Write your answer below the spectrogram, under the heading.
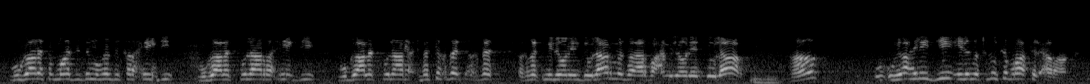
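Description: Over noticeable background noise, a man speaks in an extremely high pitch. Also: fairly quick pace. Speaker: media personality. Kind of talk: TV panel discussion. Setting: phone call. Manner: animated.

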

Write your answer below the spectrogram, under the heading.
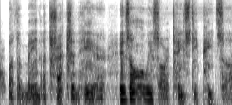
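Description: In a put-on character voice, a man with a very deep, low pitch speaks at a fairly slow pace. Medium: voice reel. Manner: upbeat, showman-like.

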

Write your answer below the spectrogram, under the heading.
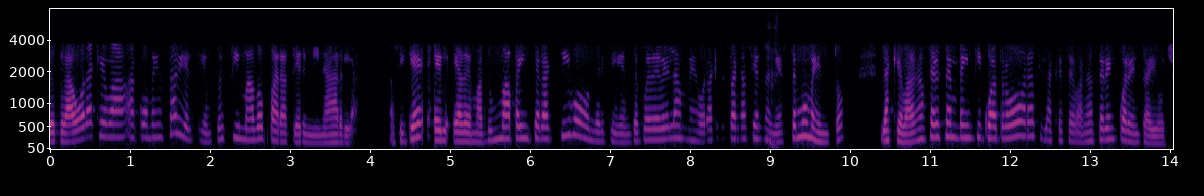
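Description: An unremarkable speaking voice moves at a moderate pace with lively intonation and big swings in loudness. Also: woman, fairly high pitch for a woman. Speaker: utility company customer service manager. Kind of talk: radio interview.

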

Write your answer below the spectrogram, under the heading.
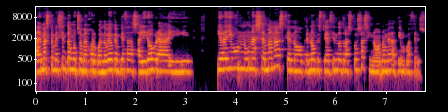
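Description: At a very fast pace and in a monotone, flat way, a woman with a fairly high pitch talks over a quiet background. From León, Spain; Spain. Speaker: painter and author; interviewee. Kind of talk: interview. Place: home room. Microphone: video call.

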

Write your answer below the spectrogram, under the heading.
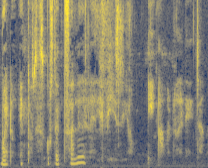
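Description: She speaks in a whisper. The delivery is on the slow side. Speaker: ASMR creator playing a receptionist. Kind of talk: role-play phone talk, soft-spoken. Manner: soft, low ASMR role-play voice. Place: home room. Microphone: earbuds.

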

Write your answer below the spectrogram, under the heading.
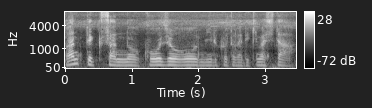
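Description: A male speaker, moderate pace, some light noise behind him. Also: dry sound with no echo. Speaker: travel vlogger. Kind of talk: casual vlog chat. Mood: curious, pleased. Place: street. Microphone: phone near.

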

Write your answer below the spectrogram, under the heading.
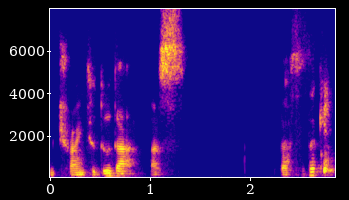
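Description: With a Brazilian accent, a man talks with ordinary pitch variation. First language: Portuguese. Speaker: business owner and board member. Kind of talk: self-introduction at members meeting. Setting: meeting room, recorded on Zoom. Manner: halting, many fillers.

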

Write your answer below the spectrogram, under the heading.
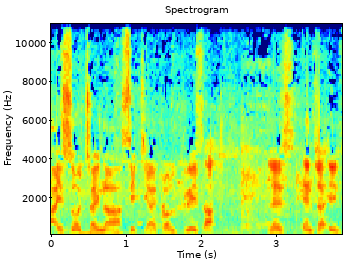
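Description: Faint music plays in the background as the voice, dry with no echo, moves with ordinary pitch variation. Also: man. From Kenya. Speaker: vlogger's companion. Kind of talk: casual account to camera. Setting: outdoors. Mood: indignant storytelling. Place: street. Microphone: phone near.

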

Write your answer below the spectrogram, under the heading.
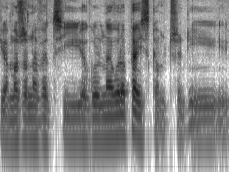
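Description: Fairly low male speech over noticeable background noise. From Poland, Łowicz. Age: 40s. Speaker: mayoral candidate, local politician. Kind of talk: political debate. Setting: radio studio. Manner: halting, many fillers.

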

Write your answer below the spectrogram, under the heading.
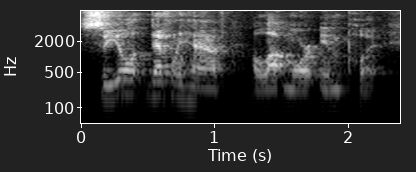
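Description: A man talks fast at a medium pitch with a fairly bright tone and ordinary pitch variation, with audible room echo around him.

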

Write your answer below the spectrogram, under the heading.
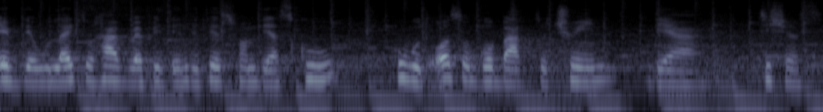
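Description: Clear music plays behind a woman speaking at a moderate pace. Her pitch is fairly low and her intonation is monotone and flat. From Liberia. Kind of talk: interview answer. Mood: grateful, earnest. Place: office. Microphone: lapel.

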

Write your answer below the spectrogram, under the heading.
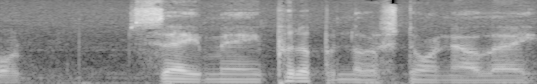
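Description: Light noise sits in the background. The pace holds at a moderate rate. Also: man. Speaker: reaction video creator. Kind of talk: casual vlog chat. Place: home room. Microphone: studio mic.

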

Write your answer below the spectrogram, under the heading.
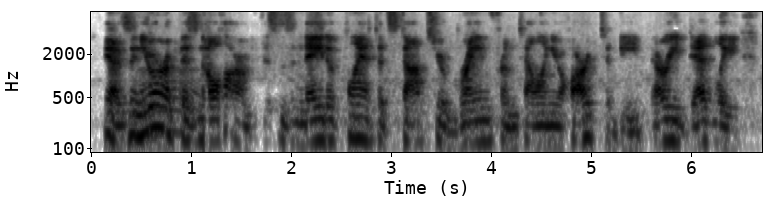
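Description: A man's medium-pitched voice with lively intonation at a moderate pace, with big swings in loudness and light background noise. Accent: New York. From New York City (Queens); New York City. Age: 70s. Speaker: forager, tour guide; tour guide. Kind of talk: interview. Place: home room.

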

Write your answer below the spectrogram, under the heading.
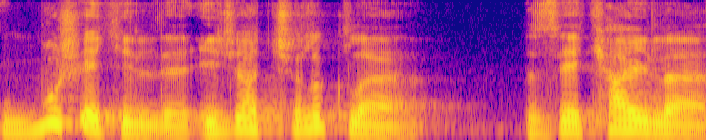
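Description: A man's fairly high voice with a dark, mellow tone and very wide pitch swings over a quiet background. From Turkey, Ağrı (eastern Anatolia); Turkey. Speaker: economics lecturer. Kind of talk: lecture. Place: studio. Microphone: lapel.

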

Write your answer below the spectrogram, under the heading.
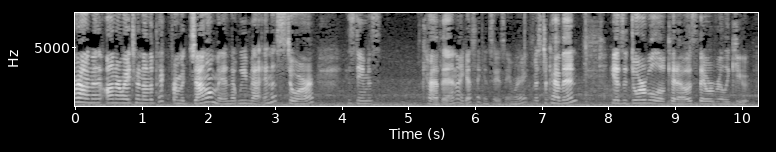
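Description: A woman talks at a fairly quick pace. The sound is dry with no echo, with noticeable background noise. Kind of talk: casual vlog chat. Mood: cheerful, laughing. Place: car. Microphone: phone near.

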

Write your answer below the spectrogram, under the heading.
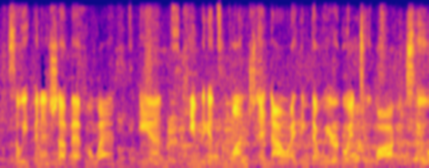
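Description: A woman speaks at a moderate pace while loud background noise fills the recording. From Minnesota, USA. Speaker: travel vlogger. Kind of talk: casual travel vlog talk to camera. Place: street. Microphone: phone near.

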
